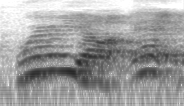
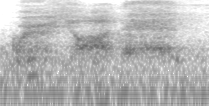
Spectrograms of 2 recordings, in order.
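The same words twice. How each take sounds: First: Higher-pitched pleading call, mildly tearful; retold crying plea. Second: Barely-there whispered plea; tearful whisper. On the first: Dreamer calling for missing family and friends, tearful plea. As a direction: call out for them, voice lifting. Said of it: "And I'm crying". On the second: Retold or imitated. Dreamer searching for missing loved ones, tearful whisper. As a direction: whisper it, as if too choked to speak.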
